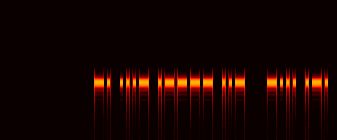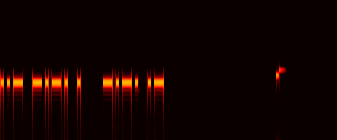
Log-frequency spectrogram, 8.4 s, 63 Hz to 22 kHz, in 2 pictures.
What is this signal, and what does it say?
Morse code, heard as a keyed tone, about 30 wpm, 700 Hz. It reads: NV1U BRUCE CA
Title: K1USN SST QSO Practice - 30wpm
